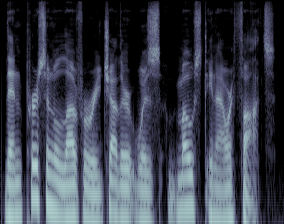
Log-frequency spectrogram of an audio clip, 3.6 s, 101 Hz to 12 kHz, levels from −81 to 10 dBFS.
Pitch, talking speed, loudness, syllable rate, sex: 115 Hz, 185 wpm, -18 LUFS, 4.2 syllables/s, male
